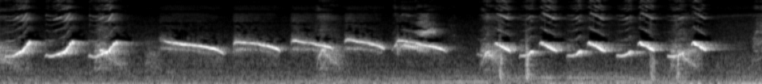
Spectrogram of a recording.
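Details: Laughingthrush repeating clear, upslurred and downslurred whistles in quick series, about two per second, in a close, clean recording.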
